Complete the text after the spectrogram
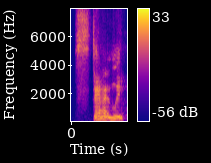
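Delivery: high laughter running into the name; cracking up. Real, not acted. Delighted at iconic Stanley, laughing. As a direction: laugh hard around the word.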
